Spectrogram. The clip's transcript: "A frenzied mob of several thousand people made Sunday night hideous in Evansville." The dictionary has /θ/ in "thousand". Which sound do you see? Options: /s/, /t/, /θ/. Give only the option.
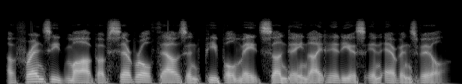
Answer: /θ/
